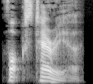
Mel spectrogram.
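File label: "fox terrier", English, British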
